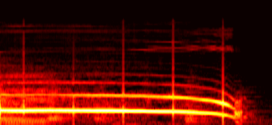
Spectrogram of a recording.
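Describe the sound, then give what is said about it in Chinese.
A single wolf howl holds one steady mid-pitched note for about two seconds, then slides downward and fades. It is loud and sustained, with no talking. “奥菲飞快地跑过草地，歪着脑袋又嚎叫起来， 嗷呜。”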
